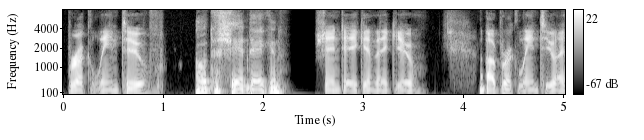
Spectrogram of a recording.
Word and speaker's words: Shandaken: to like detour to I can't scan it, Scandaken. I can't pronounce it. Scandaken Brook Lean-To. Oh, the Shandaken. Shandaken, thank you.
